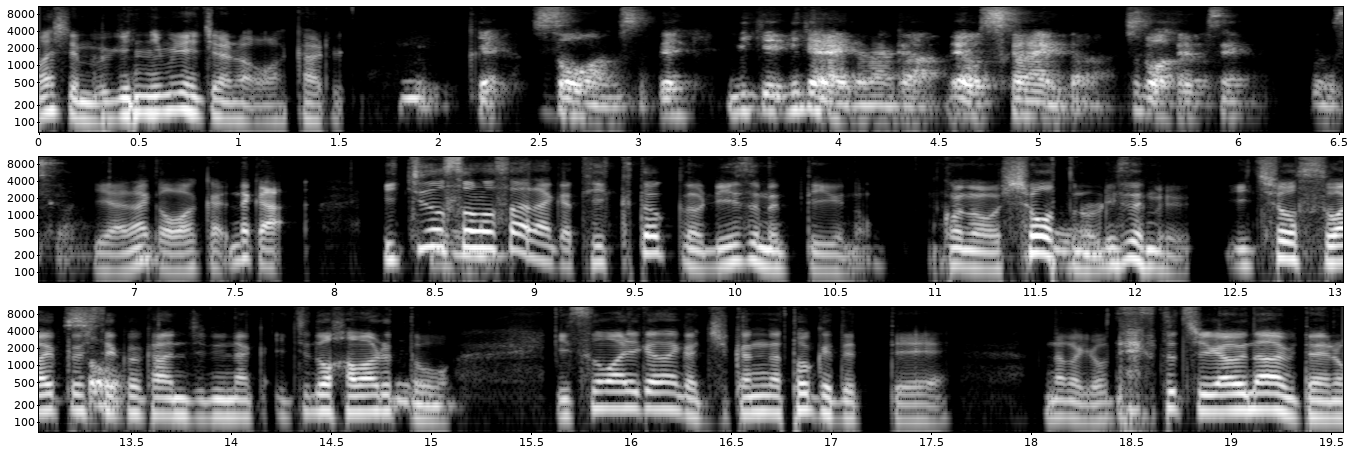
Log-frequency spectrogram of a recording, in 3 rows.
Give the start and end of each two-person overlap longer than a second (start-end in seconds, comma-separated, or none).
none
